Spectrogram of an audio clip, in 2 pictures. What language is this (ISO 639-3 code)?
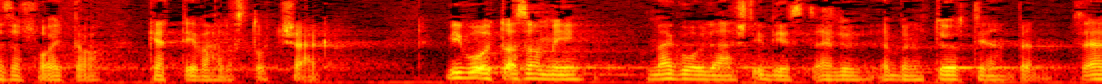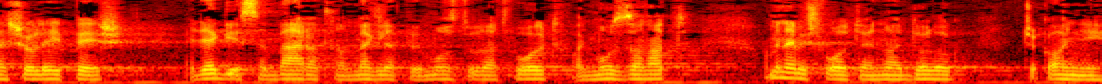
hun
